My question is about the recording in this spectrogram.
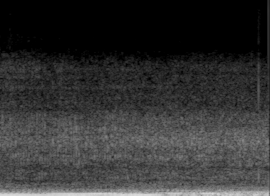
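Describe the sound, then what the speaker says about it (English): A small aircraft's engine rumbles steadily at high power, a loud low drone that holds through the clip with a slight dip near the end, heard from a distance at an airstrip near Johnnie, Nevada. "Oh, he's gassing it up now."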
